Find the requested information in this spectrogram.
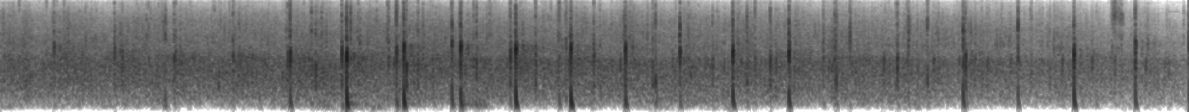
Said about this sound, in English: So let's give ourselves a round of applause on that.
